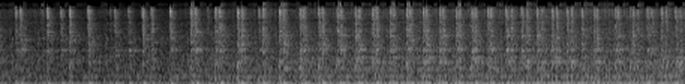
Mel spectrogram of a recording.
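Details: Toro Z-Master with Briggs V-twin carburetor engine, converted from Kohler EFI wiring harness, first start attempt at half throttle: steady rhythmic cranking with even chugging for five seconds, not catching while fuel primes to the carburetor.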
